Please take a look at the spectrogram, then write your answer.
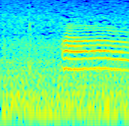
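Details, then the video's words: Cat talking: after half a second of quiet, one steady high meow begins and holds level, fading slightly toward the end. "Cat talking"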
